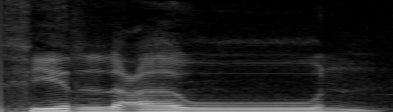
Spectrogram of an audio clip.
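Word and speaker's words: فِرْعَوْن: Jadi biasa aja bacanya Fir'aun.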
